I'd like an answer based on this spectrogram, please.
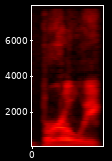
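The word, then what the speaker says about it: Burleigh: down let's just say that this is in Burley County b r l e i g county yeah Burley didn't expect that did you that's why I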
